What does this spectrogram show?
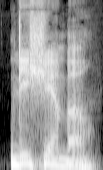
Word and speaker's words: DeChambeau: Do you like saying DeChambeau or DeChambeau? DeChambeau. See, I like the emphasis on the second syllable. I like DeChambeau.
